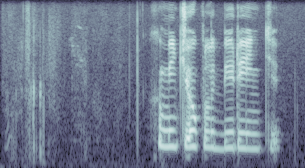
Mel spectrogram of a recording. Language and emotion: Russian, sad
